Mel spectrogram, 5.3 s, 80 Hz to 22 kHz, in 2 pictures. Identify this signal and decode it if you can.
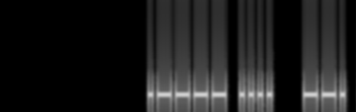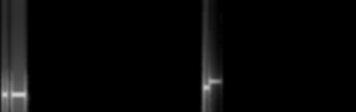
Morse code, heard as a keyed tone, about 36 wpm, 690 Hz. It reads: 1H GA
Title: Winter Field Day Exchanges 35wpm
